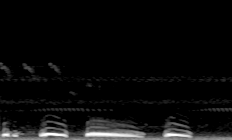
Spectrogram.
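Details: One cooing phrase from a spotted dove, a calling lure meant to set other birds calling: a brief double note, a short rising-falling coo, a long sliding coo and a last falling coo, all low and mellow.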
